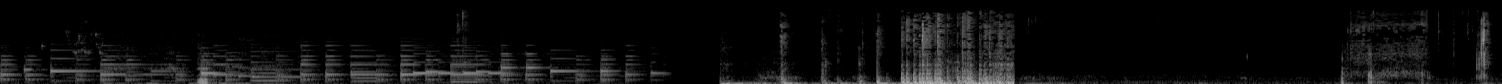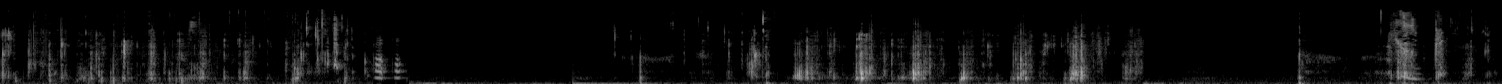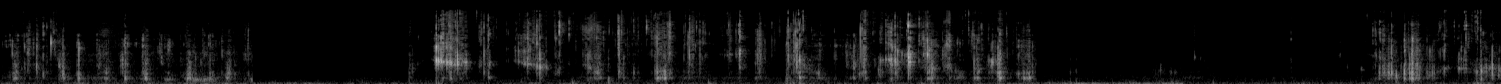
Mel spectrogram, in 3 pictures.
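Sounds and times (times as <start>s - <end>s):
person chewing: 13.4s - 18.7s, 21.1s - 26.5s, 28.8s - 32.6s, 34.2s - 40.4s, 42.9s - 45.0s.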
